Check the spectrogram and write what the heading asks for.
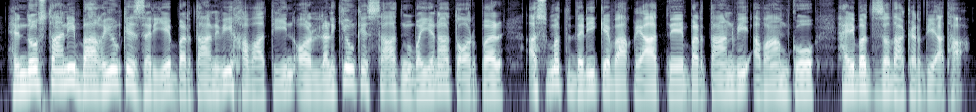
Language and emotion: Urdu, neutral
